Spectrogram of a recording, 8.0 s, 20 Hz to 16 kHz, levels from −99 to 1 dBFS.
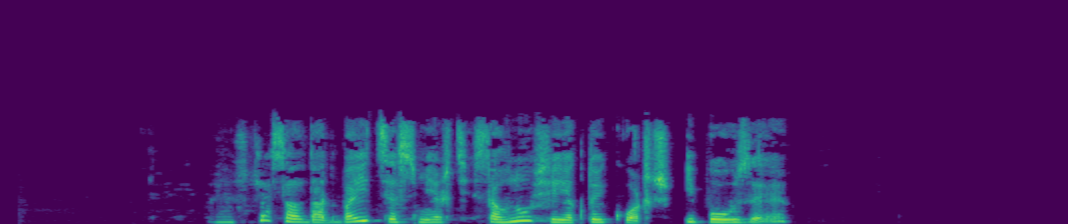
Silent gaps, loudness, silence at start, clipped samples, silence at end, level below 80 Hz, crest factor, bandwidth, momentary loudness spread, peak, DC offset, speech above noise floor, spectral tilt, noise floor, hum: none; -23 LUFS; 1.6 s; under 0.1%; 2.15 s; -64 dBFS; 20 dB; 8 kHz; 11 LU; -6 dBFS; under 0.1%; over 67 dB; -4.5 dB/octave; under -90 dBFS; none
